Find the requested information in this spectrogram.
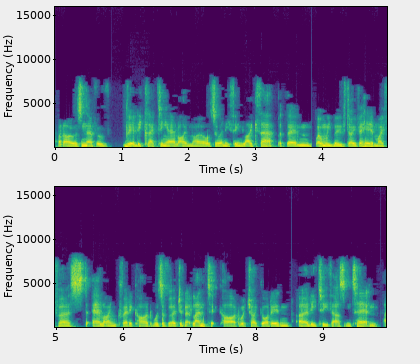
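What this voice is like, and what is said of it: British English accent. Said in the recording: “As you could probably tell from my accent, I grew up in the UK”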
